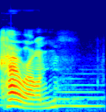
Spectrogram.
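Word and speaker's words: Charon: your name is Carl it's the Greek mythological pronunciation so Caron what's your favorite food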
